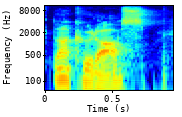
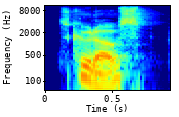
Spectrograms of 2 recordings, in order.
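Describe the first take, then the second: First: "kudos" ending in short open o, koo-doss; wrong "kudos". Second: "kudos" ending in a long OH, koo-dohs; correct "kudos". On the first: Mocking the commentators' mistake, "kudos" said koo-doss. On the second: Viewer correcting race commentators, "kudos" said koo-dohs. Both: Shown as a demonstration.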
